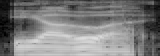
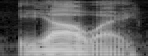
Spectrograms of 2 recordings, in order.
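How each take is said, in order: First: The name is said as Yahuwah. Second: The name is said as Yahweh. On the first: This is the form the speaker believes is proper. "is the way I pronounce it, and I believe it is properly pronounced" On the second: This is the form most people use. "Most say Yahweh"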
